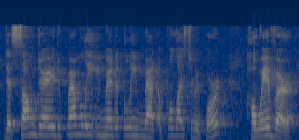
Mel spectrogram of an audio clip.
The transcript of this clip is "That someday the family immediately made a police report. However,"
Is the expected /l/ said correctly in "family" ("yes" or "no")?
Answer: yes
